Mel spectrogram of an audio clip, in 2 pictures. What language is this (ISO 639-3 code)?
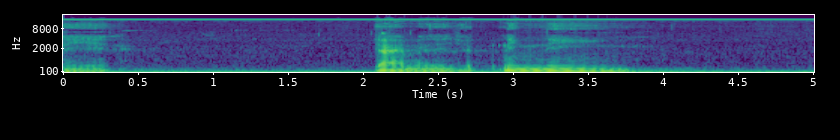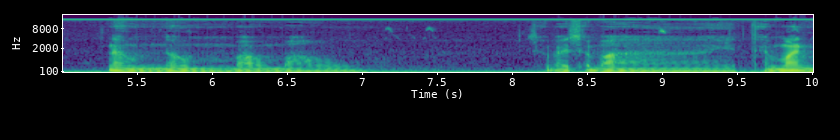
tha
